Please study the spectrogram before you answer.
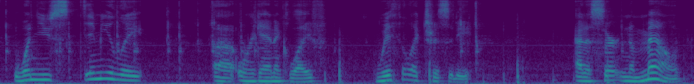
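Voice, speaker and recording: Chatting with a friend about story ideas as they game, a young man rambles with many fillers while his voice wears out and cracks. He speaks at a medium pitch, and a little hiss or hum can be heard.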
